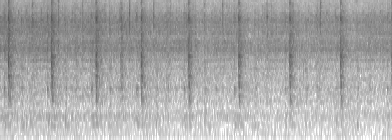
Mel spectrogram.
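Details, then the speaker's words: Scottish-made vintage Singer sewing machine, before servicing, with the bobbin winder engaged: sharp uneven clicks about three per second and a clunky, dragging, low-power run. "Does sound kind of clunky, doesn't it? Sounds like it was made in Great Britain, doesn't it?"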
